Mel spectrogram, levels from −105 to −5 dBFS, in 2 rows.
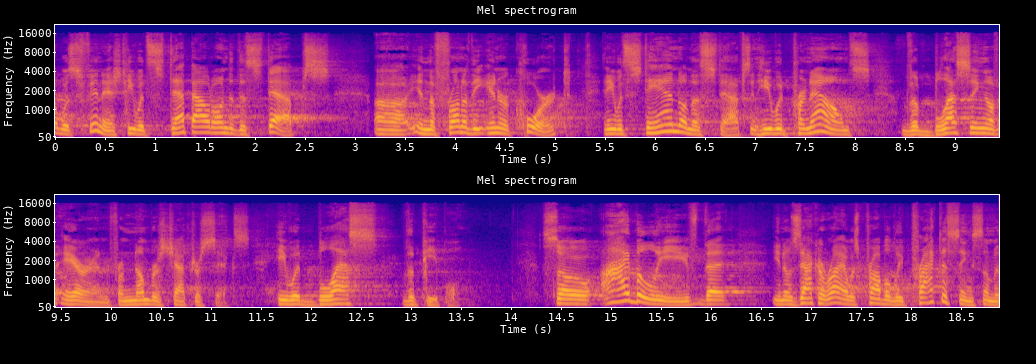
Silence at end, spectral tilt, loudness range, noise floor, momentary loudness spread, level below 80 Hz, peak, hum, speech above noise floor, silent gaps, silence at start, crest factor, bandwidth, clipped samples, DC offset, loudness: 0 s; -4.5 dB/octave; 3 LU; -64 dBFS; 11 LU; -74 dBFS; -10 dBFS; none; 38 dB; none; 0 s; 16 dB; 16.5 kHz; under 0.1%; under 0.1%; -26 LUFS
